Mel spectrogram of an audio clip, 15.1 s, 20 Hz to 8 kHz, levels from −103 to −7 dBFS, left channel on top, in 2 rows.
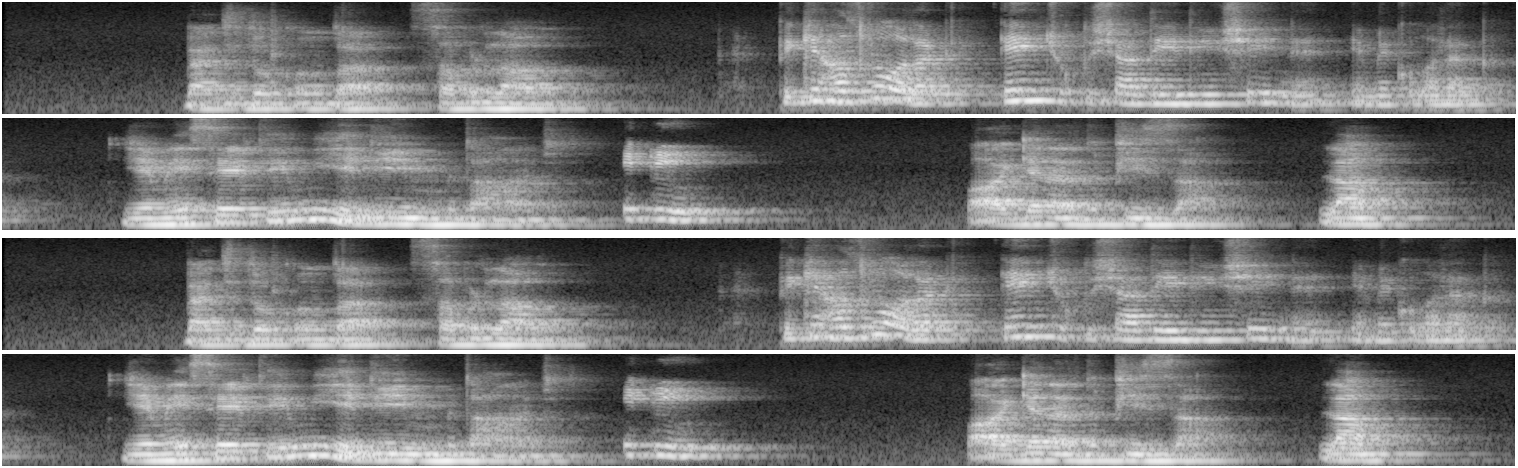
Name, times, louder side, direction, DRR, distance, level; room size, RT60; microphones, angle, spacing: voice 1, 0.9-2.9 8.2-10.4 12.4-13.6 14.2-14.4, right 1 dB, 15° right, 1 dB, 1.1 m, -20 dB
voice 2, 3.9-4.7 5.0-7.3 10.7-11.0, left 2 dB, 50° left, 1 dB, 1.9 m, -22 dB
7.3 x 6.8 x 4.1 m, 0.85 s
head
